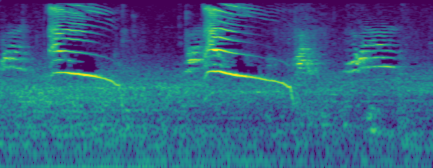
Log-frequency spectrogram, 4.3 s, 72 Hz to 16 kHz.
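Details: Five-week-old F5 Savannah kitten calling with three drawn-out, high meows, each sliding down in pitch, the third softer and shorter, repeated roughly every one and a half seconds against a faint room hum.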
